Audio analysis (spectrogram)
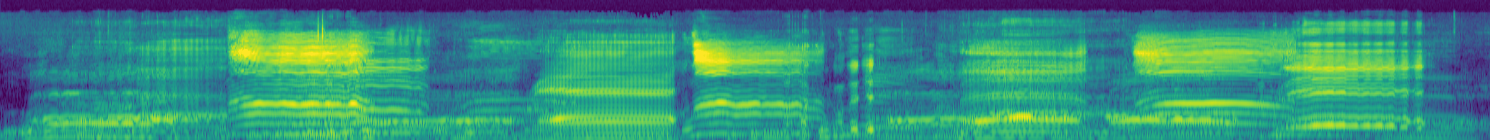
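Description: Several sheep bleat loudly, their wavering, nasal calls overlapping one after another with hardly a pause, like a small flock crying out together.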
